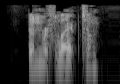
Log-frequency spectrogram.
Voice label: "unreflecting", english; adjectives

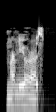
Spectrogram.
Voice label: "murmurous", English; adjectives

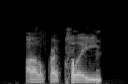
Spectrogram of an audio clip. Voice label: "ultra-clean", English; adjectives

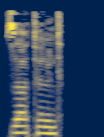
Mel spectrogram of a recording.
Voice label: "sattelnd", german; adjectives

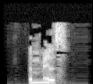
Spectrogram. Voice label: "amiss", English; adjectives

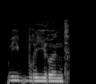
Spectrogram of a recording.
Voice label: "vibrierend", German; adjectives

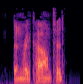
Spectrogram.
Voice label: "unrecounted", english; adjectives

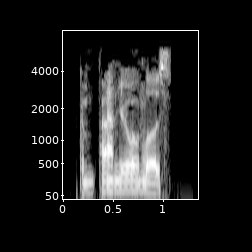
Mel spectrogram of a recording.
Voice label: "companionless", English; adjectives

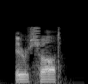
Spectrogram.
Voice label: "earshot", English

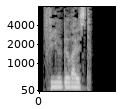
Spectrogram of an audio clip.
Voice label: "vielgereist", German; adjectives

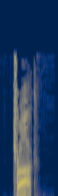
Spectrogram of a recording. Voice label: "truck", English; nouns

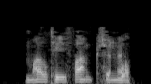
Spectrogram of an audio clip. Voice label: "multi-functional", English; adjectives

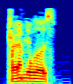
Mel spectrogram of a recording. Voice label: "tremulous", English; adjectives

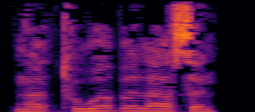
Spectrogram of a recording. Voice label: "naturbelassen", German; adjectives

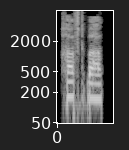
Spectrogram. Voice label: "haftbar", German; adjectives

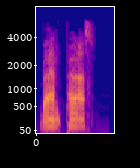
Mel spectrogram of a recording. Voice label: "bandpass", English; nouns

